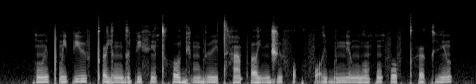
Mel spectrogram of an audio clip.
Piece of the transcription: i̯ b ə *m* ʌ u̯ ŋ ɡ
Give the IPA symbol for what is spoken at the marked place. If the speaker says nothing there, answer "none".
mʲ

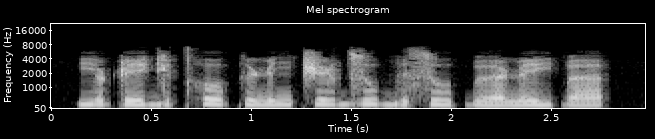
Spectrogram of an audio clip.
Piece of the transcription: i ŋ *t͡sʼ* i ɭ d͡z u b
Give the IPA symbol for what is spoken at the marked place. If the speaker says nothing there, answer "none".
t͡ʃ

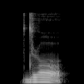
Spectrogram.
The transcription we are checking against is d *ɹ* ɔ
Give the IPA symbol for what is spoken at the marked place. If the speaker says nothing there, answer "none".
ɹ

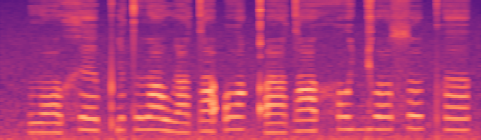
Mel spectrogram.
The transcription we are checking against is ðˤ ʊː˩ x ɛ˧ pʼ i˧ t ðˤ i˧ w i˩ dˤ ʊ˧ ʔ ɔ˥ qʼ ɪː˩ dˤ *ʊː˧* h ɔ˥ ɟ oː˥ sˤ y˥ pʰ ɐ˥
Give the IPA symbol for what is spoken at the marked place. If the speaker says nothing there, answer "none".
ʊː˧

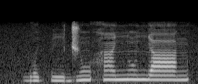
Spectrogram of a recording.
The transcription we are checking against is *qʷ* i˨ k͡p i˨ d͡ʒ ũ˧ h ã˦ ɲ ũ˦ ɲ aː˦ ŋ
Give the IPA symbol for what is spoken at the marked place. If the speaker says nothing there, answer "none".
ɡʷ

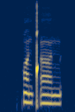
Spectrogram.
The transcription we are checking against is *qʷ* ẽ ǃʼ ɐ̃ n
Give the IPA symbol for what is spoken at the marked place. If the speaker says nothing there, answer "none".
qʷ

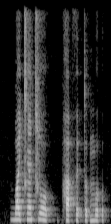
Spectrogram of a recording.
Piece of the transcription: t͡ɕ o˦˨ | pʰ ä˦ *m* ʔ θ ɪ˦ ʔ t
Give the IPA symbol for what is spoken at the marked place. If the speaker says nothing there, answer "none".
none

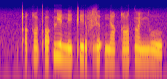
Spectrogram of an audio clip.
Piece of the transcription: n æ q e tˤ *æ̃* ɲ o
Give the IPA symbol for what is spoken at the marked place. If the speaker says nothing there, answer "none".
æ̃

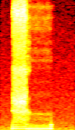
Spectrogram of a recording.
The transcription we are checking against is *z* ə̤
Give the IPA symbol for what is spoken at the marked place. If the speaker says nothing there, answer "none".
ʐ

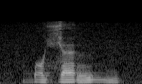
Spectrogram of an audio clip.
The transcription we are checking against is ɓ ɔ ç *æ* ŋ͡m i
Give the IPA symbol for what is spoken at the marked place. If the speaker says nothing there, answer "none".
æ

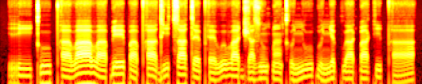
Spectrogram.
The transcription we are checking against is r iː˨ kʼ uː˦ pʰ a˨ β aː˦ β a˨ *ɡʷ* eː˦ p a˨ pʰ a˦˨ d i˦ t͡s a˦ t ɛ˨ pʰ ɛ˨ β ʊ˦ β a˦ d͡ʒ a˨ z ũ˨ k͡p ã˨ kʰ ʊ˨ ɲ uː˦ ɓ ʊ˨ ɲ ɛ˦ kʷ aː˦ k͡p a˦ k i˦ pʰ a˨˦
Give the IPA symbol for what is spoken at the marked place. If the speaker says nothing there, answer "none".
ɓ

